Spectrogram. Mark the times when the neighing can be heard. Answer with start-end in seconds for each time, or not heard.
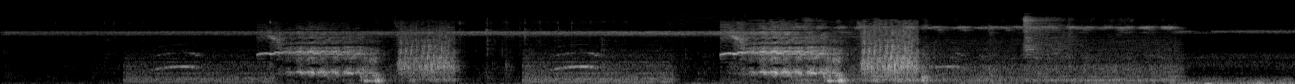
2.5-4.6, 7.2-9.2.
